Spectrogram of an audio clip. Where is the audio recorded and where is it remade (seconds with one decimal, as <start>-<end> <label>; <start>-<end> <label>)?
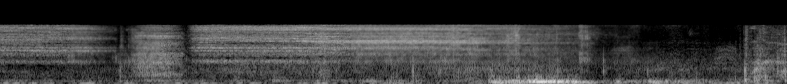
0.0-0.7 recorded; 0.7-1.6 remade; 1.6-3.5 recorded; 3.5-6.6 remade; 6.6-7.9 recorded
